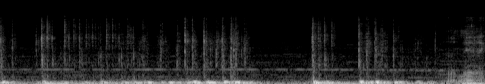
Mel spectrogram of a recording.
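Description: Fast, uneven clatter of typing on an Eclipse multimedia computer keyboard, with rapid clusters of key clicks broken by a short pause near the middle. The keys sound close and fairly loud, with a low thumping underneath.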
